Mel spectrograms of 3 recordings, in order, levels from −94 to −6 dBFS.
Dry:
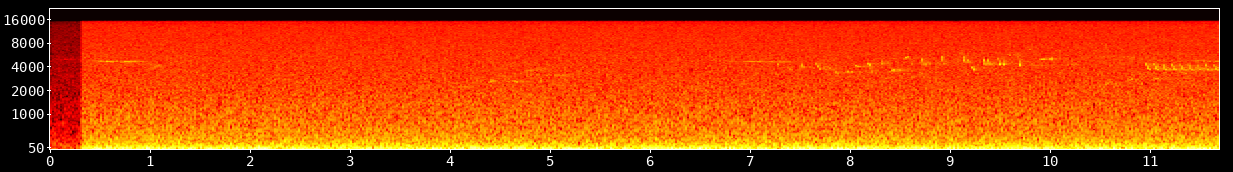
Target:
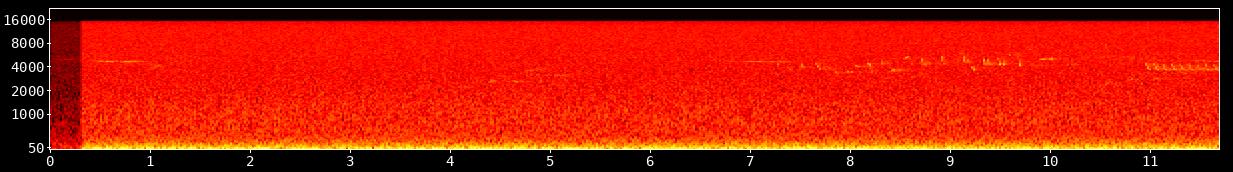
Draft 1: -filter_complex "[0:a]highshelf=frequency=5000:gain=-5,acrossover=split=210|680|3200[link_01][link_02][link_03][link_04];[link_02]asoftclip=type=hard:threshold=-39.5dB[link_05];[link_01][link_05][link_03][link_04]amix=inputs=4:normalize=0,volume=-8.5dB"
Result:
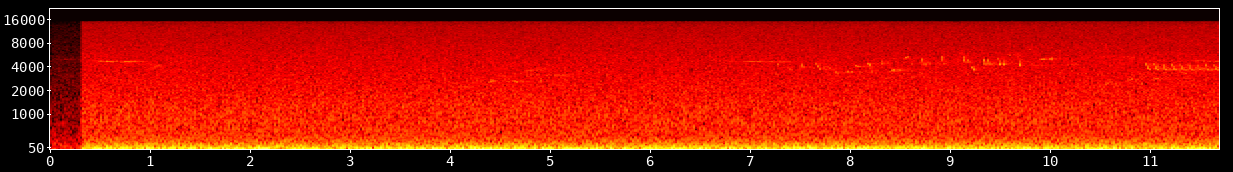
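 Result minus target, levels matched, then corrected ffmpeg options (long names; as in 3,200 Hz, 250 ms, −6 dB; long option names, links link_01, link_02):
8,000 Hz band −5.5 dB
-filter_complex "[0:a]highshelf=frequency=5000:gain=6.5,acrossover=split=210|680|3200[link_01][link_02][link_03][link_04];[link_02]asoftclip=type=hard:threshold=-39.5dB[link_05];[link_01][link_05][link_03][link_04]amix=inputs=4:normalize=0,volume=-8.5dB"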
